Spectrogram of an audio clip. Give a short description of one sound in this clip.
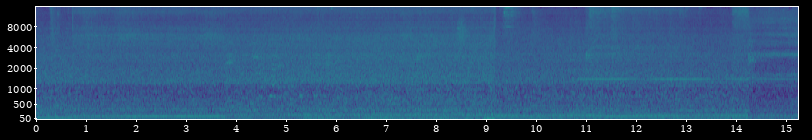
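A train hums and rumbles low as it rolls past and slows to a stop.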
